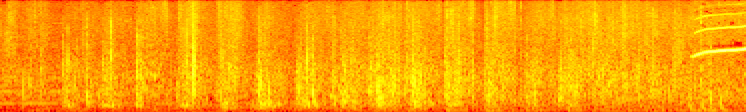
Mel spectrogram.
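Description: Horses gallop in a video game as a rider sets off, with rapid clip-clop hoofbeats and a whinny over a busy, moderately loud in-game soundscape, ending in a rising tonal sweep.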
